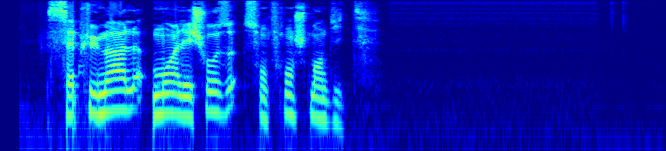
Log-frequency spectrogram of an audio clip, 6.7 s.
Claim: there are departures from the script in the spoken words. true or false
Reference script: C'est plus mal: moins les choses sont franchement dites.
false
